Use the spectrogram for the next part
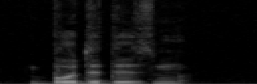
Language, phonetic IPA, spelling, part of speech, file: Polish, [ˈbudːɨsm̥], buddyzm, noun, Pl-buddyzm.ogg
